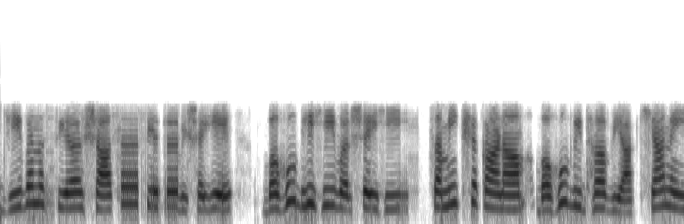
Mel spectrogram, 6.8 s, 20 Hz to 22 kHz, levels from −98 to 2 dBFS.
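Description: The whole clip of speech sounds narrow and slightly rough and synthetic, with nothing below about 250 Hz or above 3.5 kHz. This is the iLBC codec, plainly audible here. Its character points to the 13.33 kbps mode, which codes each 30 ms frame independently.

From 0.45 to 0.55 s the speech turns into a held, faintly buzzy vowel for about 90 ms, then snaps straight back. These are lost iLBC frames, probably three. The decoder filled the gap by repeating the last pitch cycle mixed with noise.

Between 1.19 and 1.77 s the sound becomes a rigid, metallic buzz at 50 Hz that only loosely tracks the speech. This is robotic sound from repeated short buffers, likely caused by audio arriving too seldom. A stretch of about 20 ms was replayed over and over, and most of the real audio in that span was skipped.

At 2.19 to 2.23 s a shorter lost-frame gap of about 30 ms gives a brief held buzz, fitting a single missing frame.

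From 3.97 to 4.31 s the same 50 Hz robotic buzz returns.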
